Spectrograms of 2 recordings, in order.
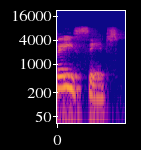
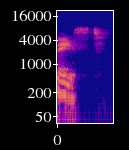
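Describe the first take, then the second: First: The ending adds an extra 'id' syllable. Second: The ending adds no extra syllable. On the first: The speaker calls it wrong. "you might say" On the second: The speaker calls it right. "in fact you have to say"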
